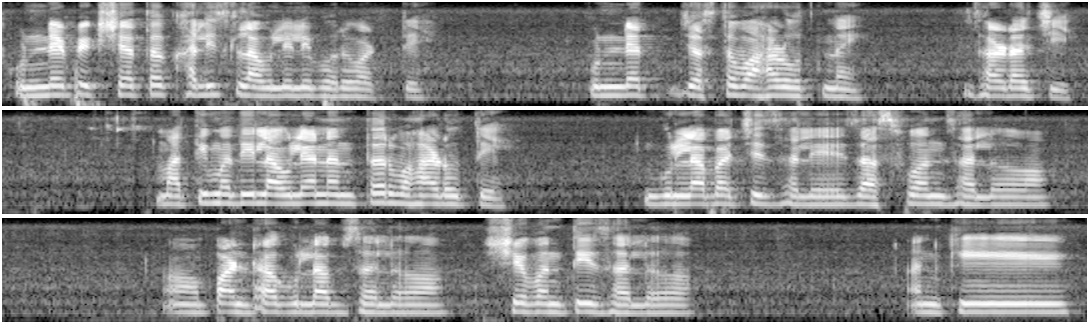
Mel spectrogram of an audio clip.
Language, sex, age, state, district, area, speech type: Marathi, female, 45-60, Maharashtra, Nagpur, rural, spontaneous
